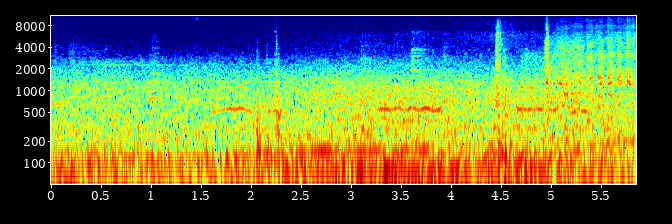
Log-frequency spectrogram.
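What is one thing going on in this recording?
A car engine idles.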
